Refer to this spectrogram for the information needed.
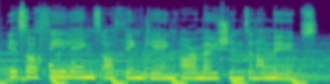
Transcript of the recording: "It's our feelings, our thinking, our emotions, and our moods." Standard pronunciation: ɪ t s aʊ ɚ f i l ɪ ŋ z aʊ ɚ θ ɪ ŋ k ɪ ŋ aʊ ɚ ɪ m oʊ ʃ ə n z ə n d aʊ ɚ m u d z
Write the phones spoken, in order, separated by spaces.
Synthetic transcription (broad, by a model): ɪ t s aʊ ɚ f i l ɪ ŋ z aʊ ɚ θ ɪ ŋ k ɪ ŋ aʊ ɚ ɪ m oʊ ʃ ə n z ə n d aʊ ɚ m u d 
